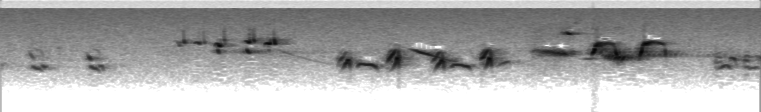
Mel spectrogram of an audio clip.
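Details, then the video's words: Brown thrasher (Toxostoma rufum) song outdoors: soft low notes, a high thin twitter, then a loud, fast jumble of rolling and slurred phrases. "Birds Singing - Brown Thrasher"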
